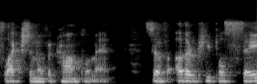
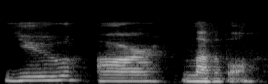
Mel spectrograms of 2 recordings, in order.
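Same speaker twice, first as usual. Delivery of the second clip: higher consciousness voice. Acted. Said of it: "the voice of higher consciousness".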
